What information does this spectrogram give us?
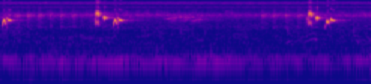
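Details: Calling sooty-headed bulbul used as a lure for other bulbuls, short bright phrases of two or three whistled notes falling in pitch, heard three times over a low hum.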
